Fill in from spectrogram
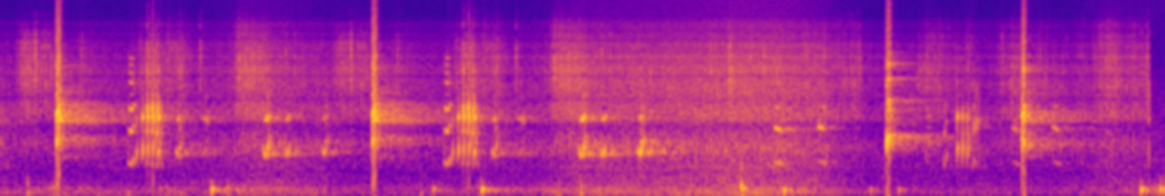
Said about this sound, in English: Oh. So that is a sign. That is great. That is a cluck and purr is... it's a sign of contentment. That's a happy turkey.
